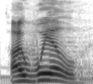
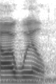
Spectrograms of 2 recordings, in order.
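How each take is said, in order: First: It sounds like a firm, determined command. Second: It sounds like a casual, offhand agreement. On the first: Ordering oneself to do something. The speaker calls it right. "the will where you are commanding yourself" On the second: Agreeing to a chore someone else asked for. The speaker calls it wrong. "Not that kind of a will"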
